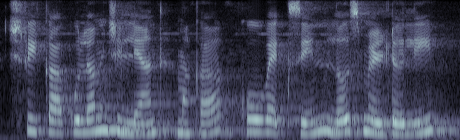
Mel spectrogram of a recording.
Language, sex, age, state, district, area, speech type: Goan Konkani, female, 18-30, Goa, Canacona, rural, read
